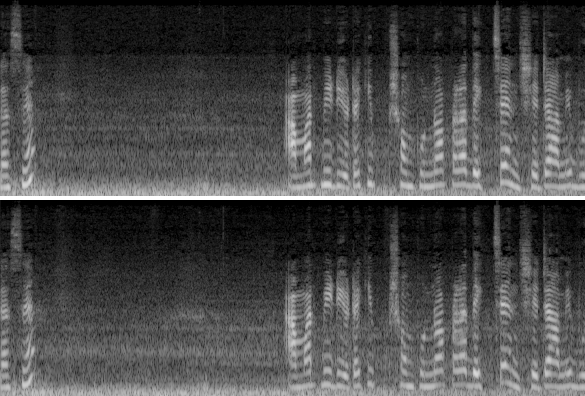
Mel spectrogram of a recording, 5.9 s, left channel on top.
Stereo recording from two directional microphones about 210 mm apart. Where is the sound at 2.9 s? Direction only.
15° left (ahead or behind).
